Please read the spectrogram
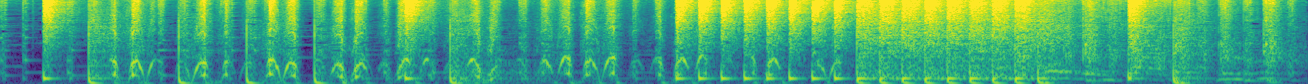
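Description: Instrumental break of an electro hip-hop club mix: a drum-machine beat with electronic sounds, turning into a fast roll of drum hits about two-thirds of the way in.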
